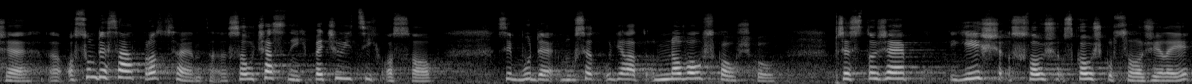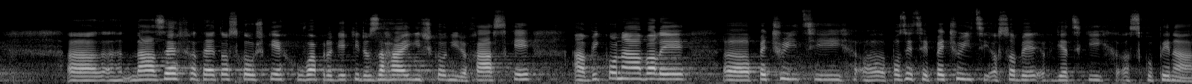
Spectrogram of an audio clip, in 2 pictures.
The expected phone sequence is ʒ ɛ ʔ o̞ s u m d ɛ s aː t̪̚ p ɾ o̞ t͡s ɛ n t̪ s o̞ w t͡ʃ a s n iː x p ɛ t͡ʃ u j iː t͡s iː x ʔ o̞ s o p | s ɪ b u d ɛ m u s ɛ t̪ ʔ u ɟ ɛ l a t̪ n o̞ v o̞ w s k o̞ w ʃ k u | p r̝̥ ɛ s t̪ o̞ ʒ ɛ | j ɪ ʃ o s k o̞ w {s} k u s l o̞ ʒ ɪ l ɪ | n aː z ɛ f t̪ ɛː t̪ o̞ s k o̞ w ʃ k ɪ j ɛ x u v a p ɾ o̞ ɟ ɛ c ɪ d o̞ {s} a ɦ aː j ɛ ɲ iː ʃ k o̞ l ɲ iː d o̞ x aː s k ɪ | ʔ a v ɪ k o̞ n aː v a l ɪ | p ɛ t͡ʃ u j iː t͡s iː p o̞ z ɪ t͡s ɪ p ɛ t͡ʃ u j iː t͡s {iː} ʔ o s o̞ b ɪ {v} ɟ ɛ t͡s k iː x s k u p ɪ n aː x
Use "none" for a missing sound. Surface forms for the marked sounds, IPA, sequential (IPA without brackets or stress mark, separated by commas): ʃ, z, iː, v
